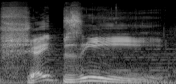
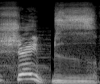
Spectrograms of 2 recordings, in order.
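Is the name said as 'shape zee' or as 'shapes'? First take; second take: shape zee; shapes. First: The name ends with a separate 'zee' sound. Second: The name ends with a plain 'z' sound. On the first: The speaker calls it wrong. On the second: The speaker calls it right.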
